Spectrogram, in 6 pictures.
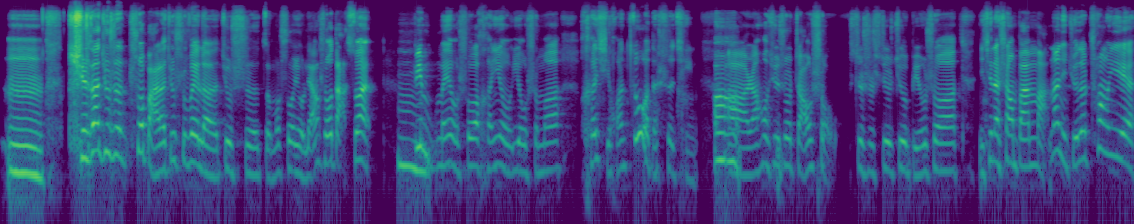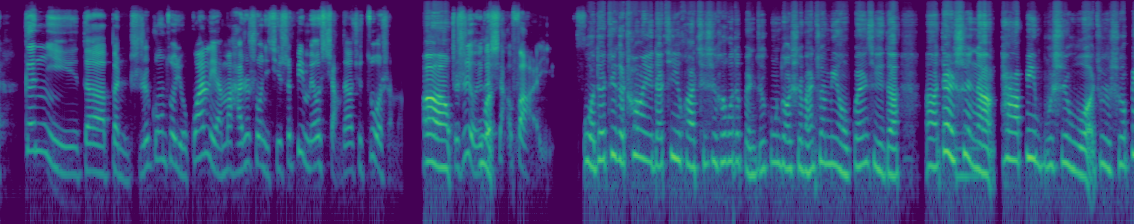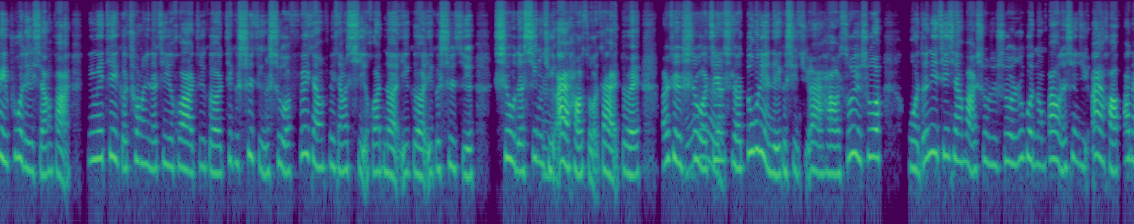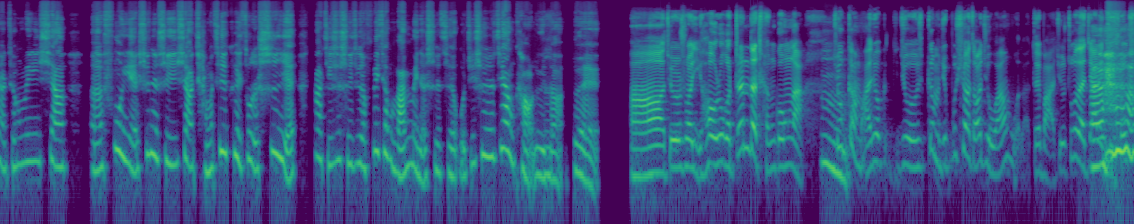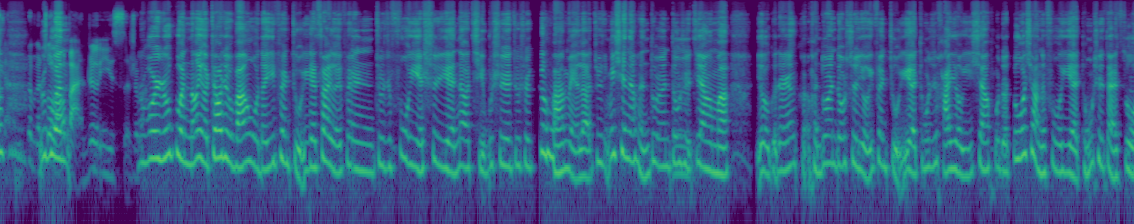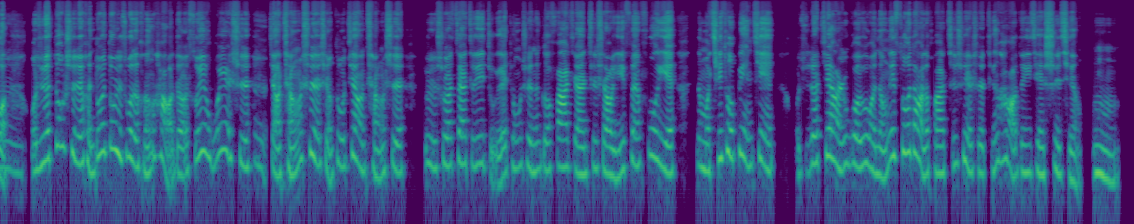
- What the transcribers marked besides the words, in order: other background noise; "着手" said as "找手"; joyful: "就是说以后如果真的成功了"; laugh
- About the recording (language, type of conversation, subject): Chinese, advice, 如何在较长时间内保持动力并不轻易放弃？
